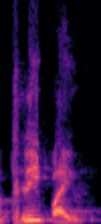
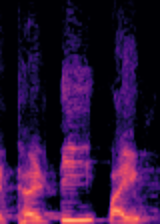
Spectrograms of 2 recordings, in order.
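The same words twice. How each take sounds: First: "थ्री फ़ाइव" read as two separate digits, three then five; "थ्री फ़ाइव" with a firm falling stress on थ्री; saying three five. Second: "थर्टी फ़ाइव" said slowly as one number, thirty-five; drawn-out "थर्टी फ़ाइव", stress on थर्टी; saying thirty-five. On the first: Teacher gives his own digit-by-digit version for contrast. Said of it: "और मैं बोला". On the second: Teacher quotes the students' answer, slow and deliberate. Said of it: "ऐसे बोला". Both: Shown as a demonstration.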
